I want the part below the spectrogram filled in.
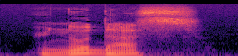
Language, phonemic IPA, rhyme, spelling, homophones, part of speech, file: French, /o.das/, -as, audace, audaces, noun, Fr-audace.ogg
- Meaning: 1. audacity, boldness 2. audacity, impudence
